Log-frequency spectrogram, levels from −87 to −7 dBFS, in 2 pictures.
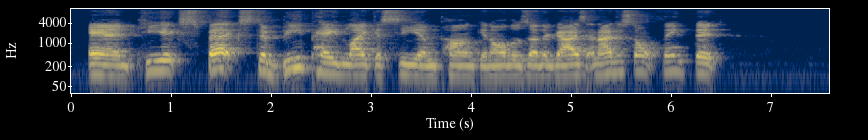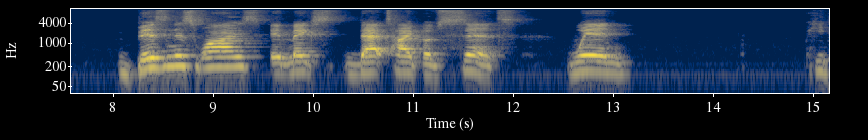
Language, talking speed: English, 120 wpm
